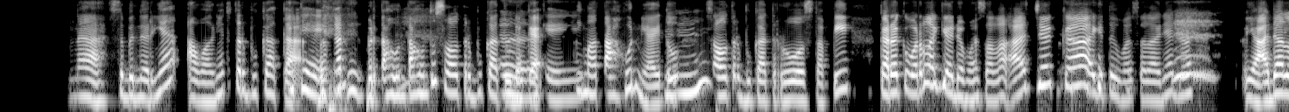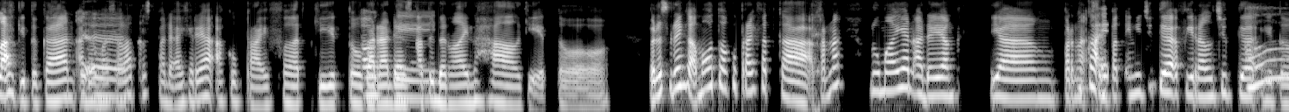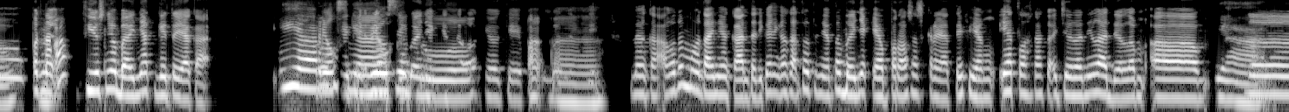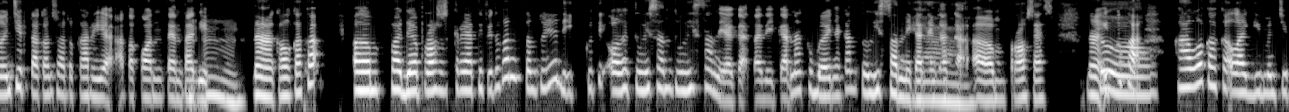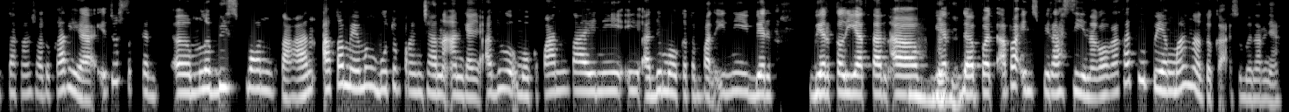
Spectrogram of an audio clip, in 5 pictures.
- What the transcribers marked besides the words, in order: laughing while speaking: "Oke"; other background noise; tapping; laughing while speaking: "karena kemarin lagi ada masalah aja Kak"; in English: "private"; in English: "private"; in English: "views-nya"; chuckle
- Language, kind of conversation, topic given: Indonesian, podcast, Bagaimana kamu menemukan suara atau gaya kreatifmu sendiri?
